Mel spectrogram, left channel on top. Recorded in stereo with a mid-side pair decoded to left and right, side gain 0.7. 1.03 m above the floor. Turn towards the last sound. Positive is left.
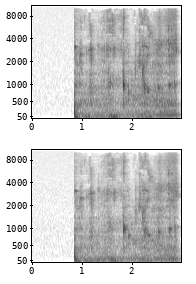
turn(degrees=30)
